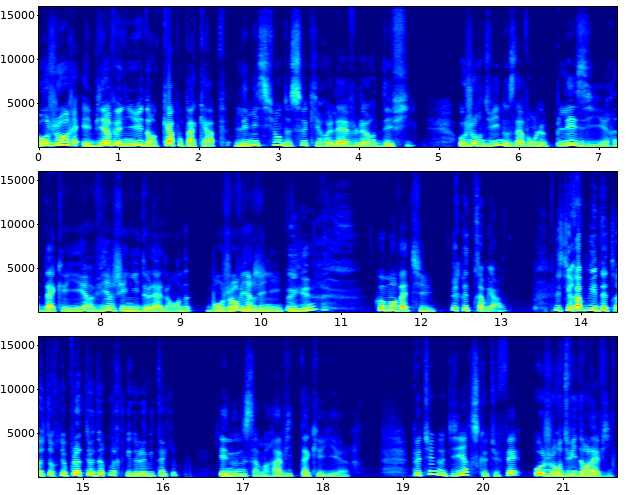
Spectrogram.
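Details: Adult women in conversation; ordinary speech.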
